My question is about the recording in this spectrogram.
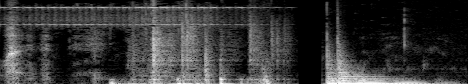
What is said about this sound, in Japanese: すぐ脇で勉強している子供が、タイマーを、勉強のタイマーを切り忘れて あの、リビングに戻ったということですね。はい、皆さんびっくりしてしまいましたね。失礼しました。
